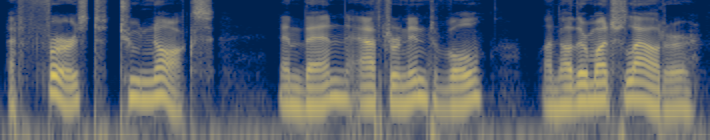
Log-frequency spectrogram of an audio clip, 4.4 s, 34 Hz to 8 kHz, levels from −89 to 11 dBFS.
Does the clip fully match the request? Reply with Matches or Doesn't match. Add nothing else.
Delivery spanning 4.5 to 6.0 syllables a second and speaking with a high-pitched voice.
Doesn't match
